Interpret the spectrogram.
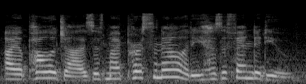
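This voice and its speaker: A woman voicing a smooth, polite female virtual-intelligence tour guide in a video game, calm, formal and too smooth, like an android. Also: high voice, fairly quick, slight background noise. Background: music.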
